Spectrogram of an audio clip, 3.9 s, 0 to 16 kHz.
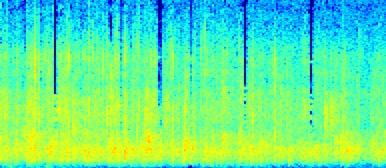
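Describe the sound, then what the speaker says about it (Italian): Audience applause for the sponsors at the Premio Navicella Sardegna 2021 award ceremony: dense, steady clapping from a large crowd, loud and continuous throughout with no voices over it. "Quindi un applauso anche per i nostri sponsor."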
